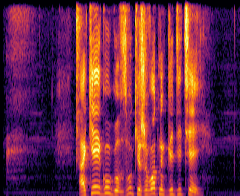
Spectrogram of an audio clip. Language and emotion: Russian, positive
